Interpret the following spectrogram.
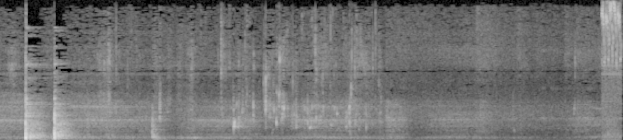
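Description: Wooden spatula knocking and scraping against a metal saucepan while milk is mixed into a roux. There are two sharp knocks in the first second, then lighter taps that thin out.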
